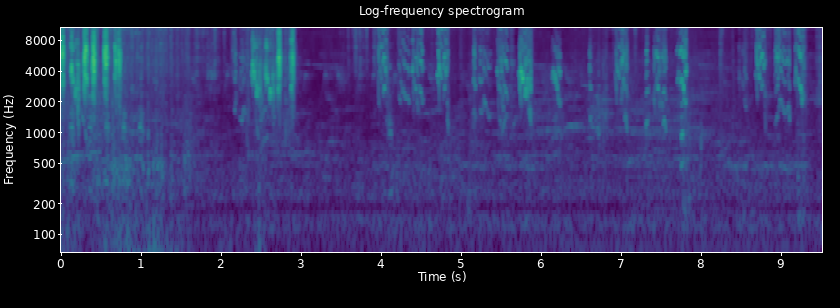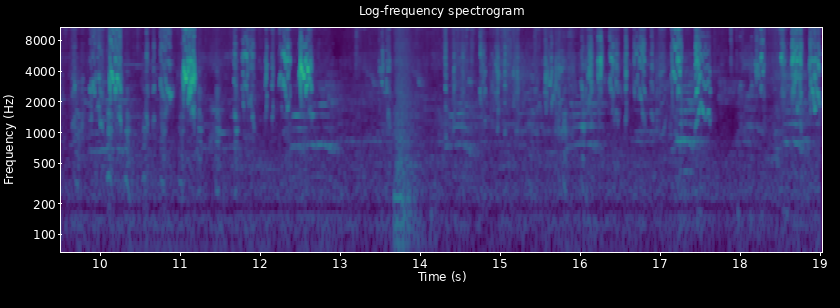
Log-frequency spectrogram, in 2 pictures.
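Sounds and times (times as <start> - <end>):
wing flapping: 0.0 - 1.8.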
